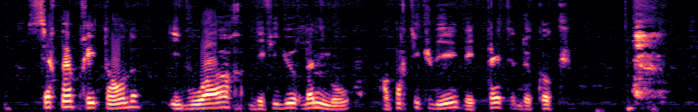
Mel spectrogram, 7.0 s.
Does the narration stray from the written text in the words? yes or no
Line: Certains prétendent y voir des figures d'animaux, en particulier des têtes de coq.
no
